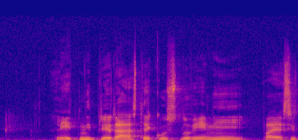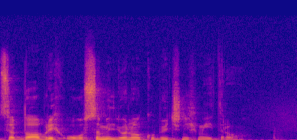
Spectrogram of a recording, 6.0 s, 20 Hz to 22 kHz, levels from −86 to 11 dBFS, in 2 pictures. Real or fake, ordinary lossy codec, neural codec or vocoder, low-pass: real; none; none; 19.8 kHz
